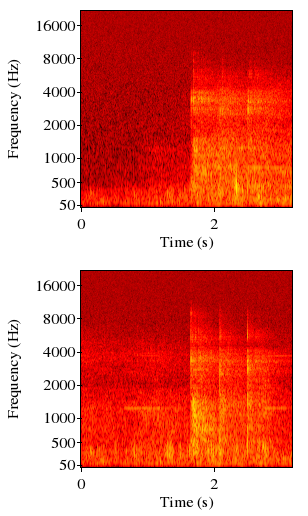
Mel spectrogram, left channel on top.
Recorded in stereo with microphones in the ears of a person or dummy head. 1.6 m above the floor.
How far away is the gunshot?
About 1.9 m.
